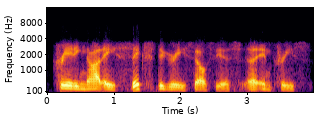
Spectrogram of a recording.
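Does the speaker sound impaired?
No.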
